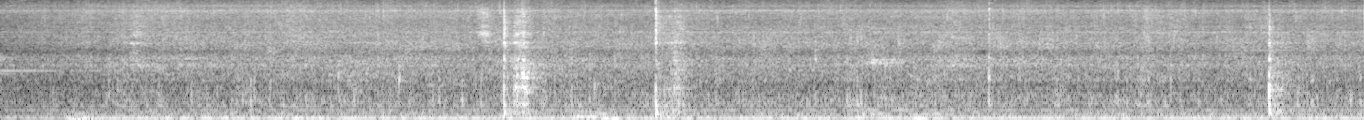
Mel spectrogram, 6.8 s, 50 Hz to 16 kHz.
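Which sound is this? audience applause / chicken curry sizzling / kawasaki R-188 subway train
chicken curry sizzling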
